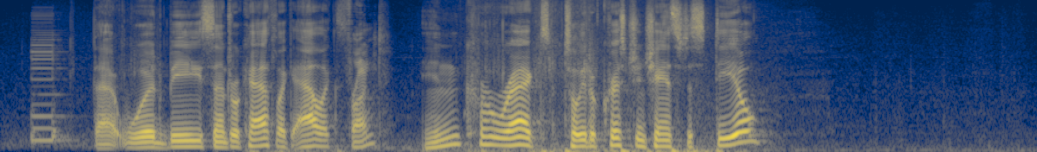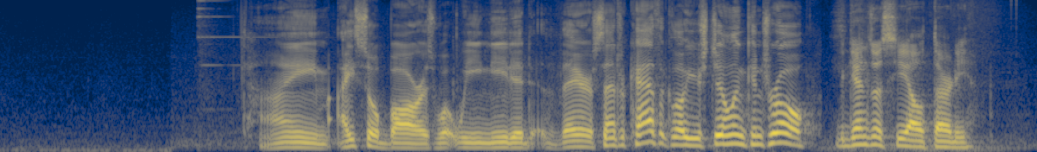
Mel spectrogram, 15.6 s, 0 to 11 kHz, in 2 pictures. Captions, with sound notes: (soft beeping) That would be Central Catholic, Alex. - Front? - Incorrect. Toledo Christian, chance to steal. (soft chiming) Time. Isobar is what we needed there. Central Catholic, well you're still in control. - Begins with "CL" 30,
